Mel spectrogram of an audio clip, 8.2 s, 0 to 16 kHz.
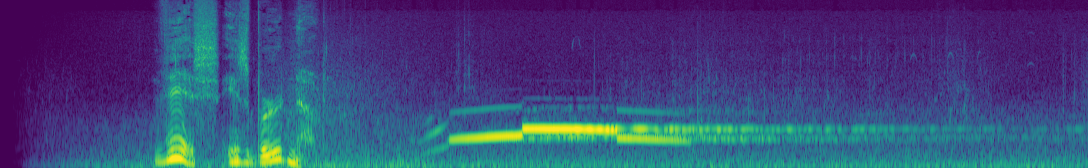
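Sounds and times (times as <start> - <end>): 
faint hiss: 0.2 - 8.1
speech: 1.2 - 2.5
common loon wailing call: 3.2 - 7.4.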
